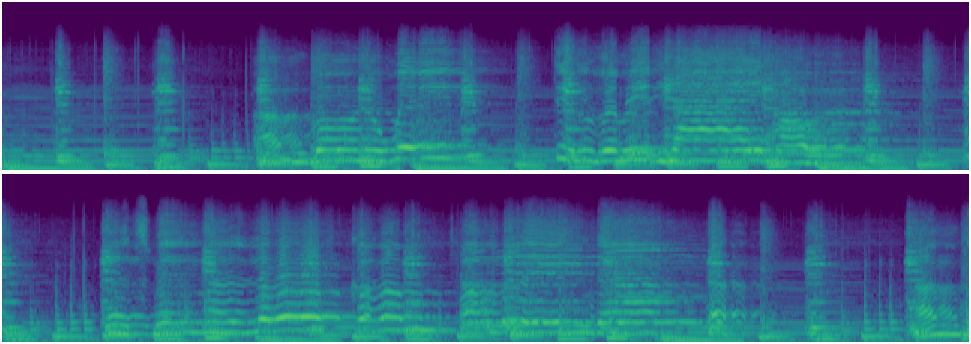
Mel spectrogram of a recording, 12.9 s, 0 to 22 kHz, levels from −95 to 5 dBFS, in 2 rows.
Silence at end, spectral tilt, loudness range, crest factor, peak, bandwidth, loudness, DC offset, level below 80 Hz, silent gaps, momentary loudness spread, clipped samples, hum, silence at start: 0 s; -5.5 dB/octave; 2 LU; 14 dB; -14 dBFS; 11.5 kHz; -30 LUFS; under 0.1%; -42 dBFS; none; 9 LU; under 0.1%; none; 0 s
